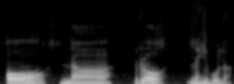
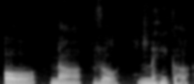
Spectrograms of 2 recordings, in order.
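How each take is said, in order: First: अ ना र drawn out slowly and louder; teacher stressing how it was not said; syllables stretched out. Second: Teacher stressing how it was not said; syllables stretched out. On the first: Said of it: "तो मैंने इसको अनार बोला". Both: Shown as a demonstration.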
